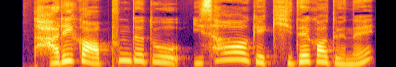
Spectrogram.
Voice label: excitement; monologue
